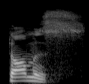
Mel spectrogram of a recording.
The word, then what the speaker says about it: Thomas: अब देखिए यहां पे एच साइलेंट होंगे। ऑनर, इज्जत, ऑनर, इज्जत। आवर, घंटा, आवर, घंटा। टॉमस, टॉमस नाम है, टॉमस।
